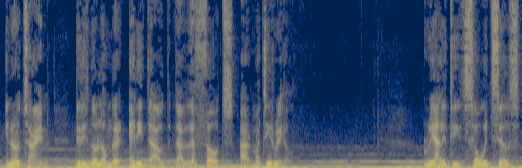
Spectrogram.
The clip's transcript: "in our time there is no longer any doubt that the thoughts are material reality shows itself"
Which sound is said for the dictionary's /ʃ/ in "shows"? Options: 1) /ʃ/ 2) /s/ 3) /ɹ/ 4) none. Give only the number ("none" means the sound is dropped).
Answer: 2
